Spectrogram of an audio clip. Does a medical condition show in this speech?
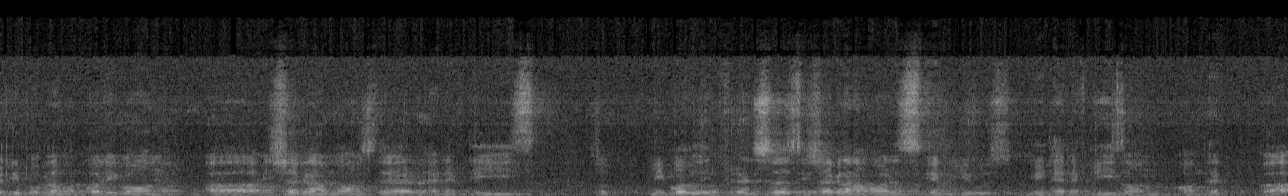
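No.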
